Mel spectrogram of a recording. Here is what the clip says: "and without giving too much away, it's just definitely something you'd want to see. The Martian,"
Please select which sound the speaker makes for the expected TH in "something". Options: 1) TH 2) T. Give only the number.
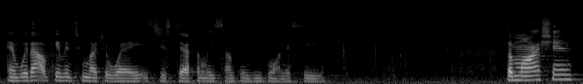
1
